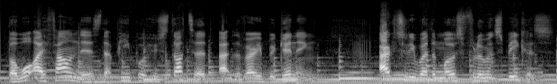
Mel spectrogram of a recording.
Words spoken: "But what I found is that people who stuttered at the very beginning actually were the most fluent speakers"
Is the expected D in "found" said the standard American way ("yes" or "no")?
yes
